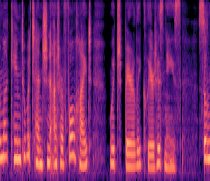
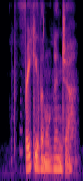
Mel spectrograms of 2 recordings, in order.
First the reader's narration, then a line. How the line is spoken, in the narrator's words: Scope muttered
